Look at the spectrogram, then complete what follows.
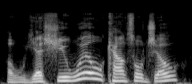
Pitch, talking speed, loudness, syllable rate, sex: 165 Hz, 190 wpm, -14 LUFS, 4.6 syllables/s, male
